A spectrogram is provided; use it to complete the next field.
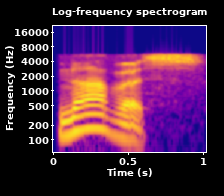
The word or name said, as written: novice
